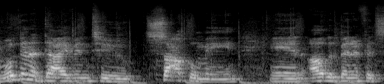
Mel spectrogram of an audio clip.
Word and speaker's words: Saco: that they're not from here, because most people pronounce Saco as Saco if they're not from here, but it is called Saco.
